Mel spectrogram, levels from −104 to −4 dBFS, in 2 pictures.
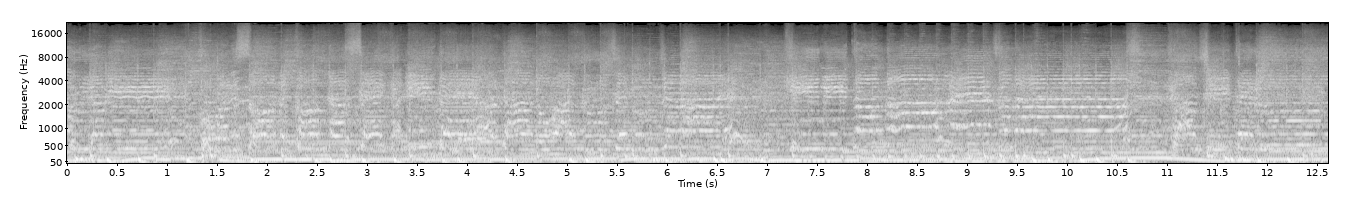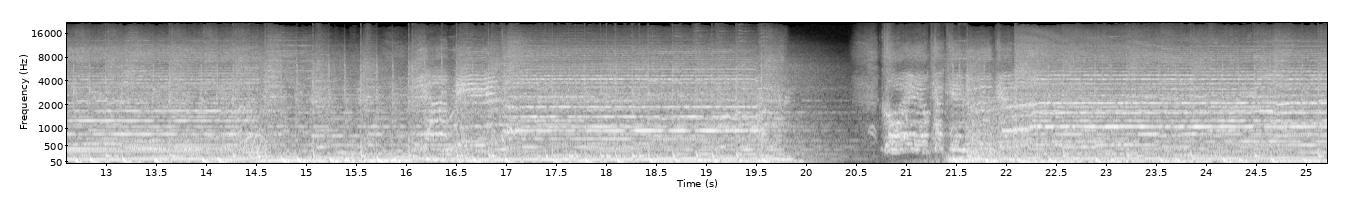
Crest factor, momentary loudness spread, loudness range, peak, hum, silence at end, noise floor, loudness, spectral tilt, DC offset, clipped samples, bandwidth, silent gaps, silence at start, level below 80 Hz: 10 dB; 3 LU; 2 LU; 0 dBFS; none; 0 s; -33 dBFS; -10 LUFS; -4 dB/octave; under 0.1%; under 0.1%; 20 kHz; none; 0 s; -20 dBFS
